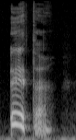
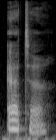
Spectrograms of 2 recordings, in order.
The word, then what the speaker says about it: это: guys, today you'll learn how to pronounce the word ehto, or this is. When we first start studying Russian, our ehto sounds more like etta.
